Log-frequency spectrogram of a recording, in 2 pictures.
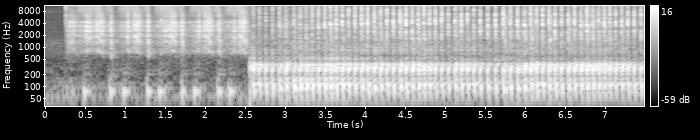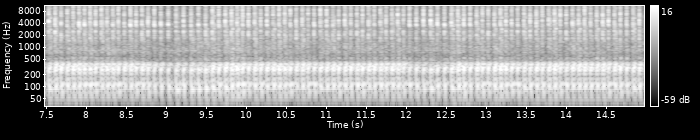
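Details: Kawasaki Vulcan 500 bobber, old motorcycle, battery voltmeter reading just over 10 V before start: about two seconds of cranking, then it catches cleanly into a strong, steady, even idle with no misses or knocking; voltage rises to 12.6 V, stable.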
